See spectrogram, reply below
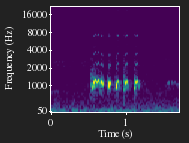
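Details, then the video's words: Wild local zebra dove singing loudly: a quick burst of five clipped, ringing coo notes in under a second, ending on a faint, soft, drawn-out coo. "Burung perkutut lokal alam gacor dor suara keras & lantang"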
